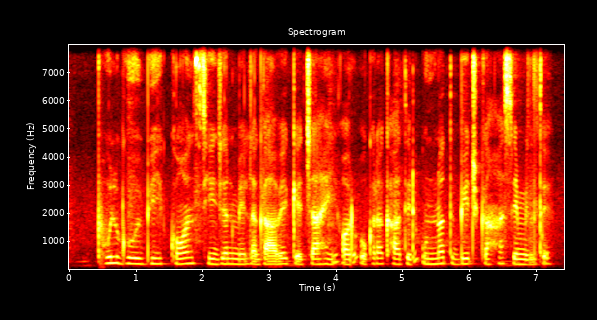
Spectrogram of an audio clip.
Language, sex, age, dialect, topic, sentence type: Magahi, female, 18-24, Southern, agriculture, question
